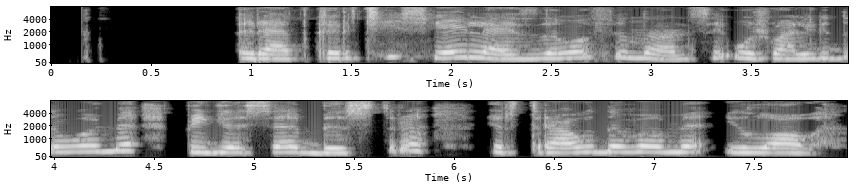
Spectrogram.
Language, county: Lithuanian, Vilnius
